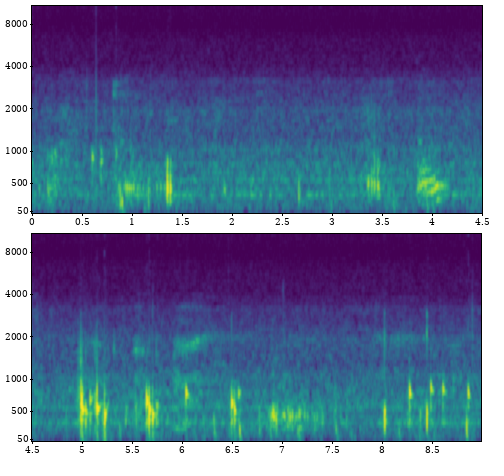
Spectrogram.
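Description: Busy gurgling, squelching and bubbling bowel sounds, coming in frequent bursts. Active stomach growling heard during a stomach ache.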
